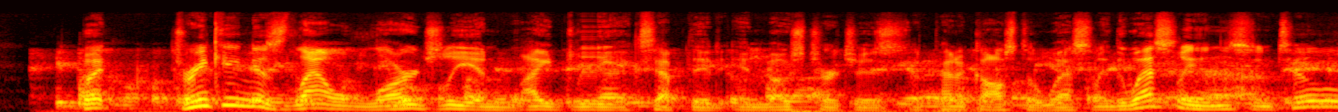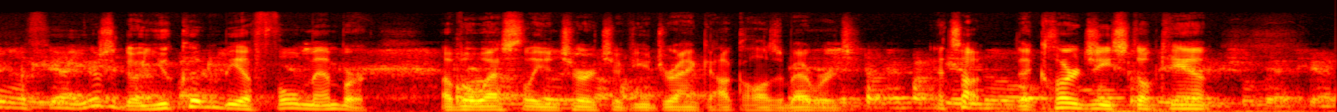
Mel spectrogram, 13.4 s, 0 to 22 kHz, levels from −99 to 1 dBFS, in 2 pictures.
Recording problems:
voice in the background; loud; throughout; 7 dB below the speech

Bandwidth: 14 kHz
